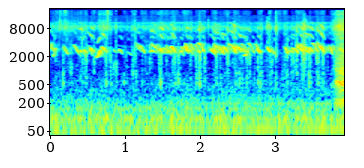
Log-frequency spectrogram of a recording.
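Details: Many chicks of domestic fowl keep up a continuous high peeping chorus, short rising and falling notes packed closely, ending in a brief loud noise burst.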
